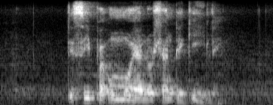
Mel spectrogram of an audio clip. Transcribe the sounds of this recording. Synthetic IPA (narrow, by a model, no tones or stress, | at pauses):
tʼisipʰa̰ʔumɔjalɔɬantʼek̬ʼiːlɛ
